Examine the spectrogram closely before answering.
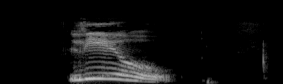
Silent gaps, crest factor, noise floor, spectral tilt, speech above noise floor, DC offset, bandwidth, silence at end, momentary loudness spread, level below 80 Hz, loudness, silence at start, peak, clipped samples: none; 18 dB; -87 dBFS; -4 dB/octave; 64 dB; under 0.1%; 9.2 kHz; 1.15 s; 12 LU; -66 dBFS; -23 LUFS; 0.7 s; -10 dBFS; under 0.1%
